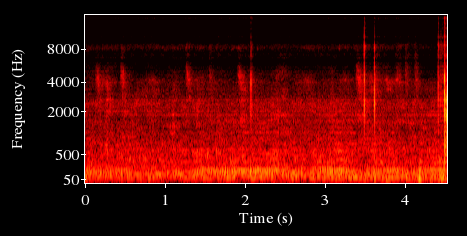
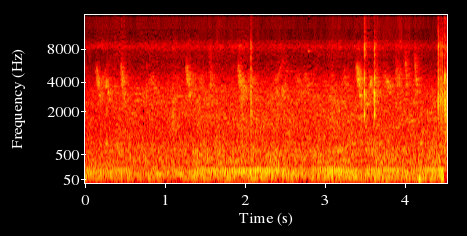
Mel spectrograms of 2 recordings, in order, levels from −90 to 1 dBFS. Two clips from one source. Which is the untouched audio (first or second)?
second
